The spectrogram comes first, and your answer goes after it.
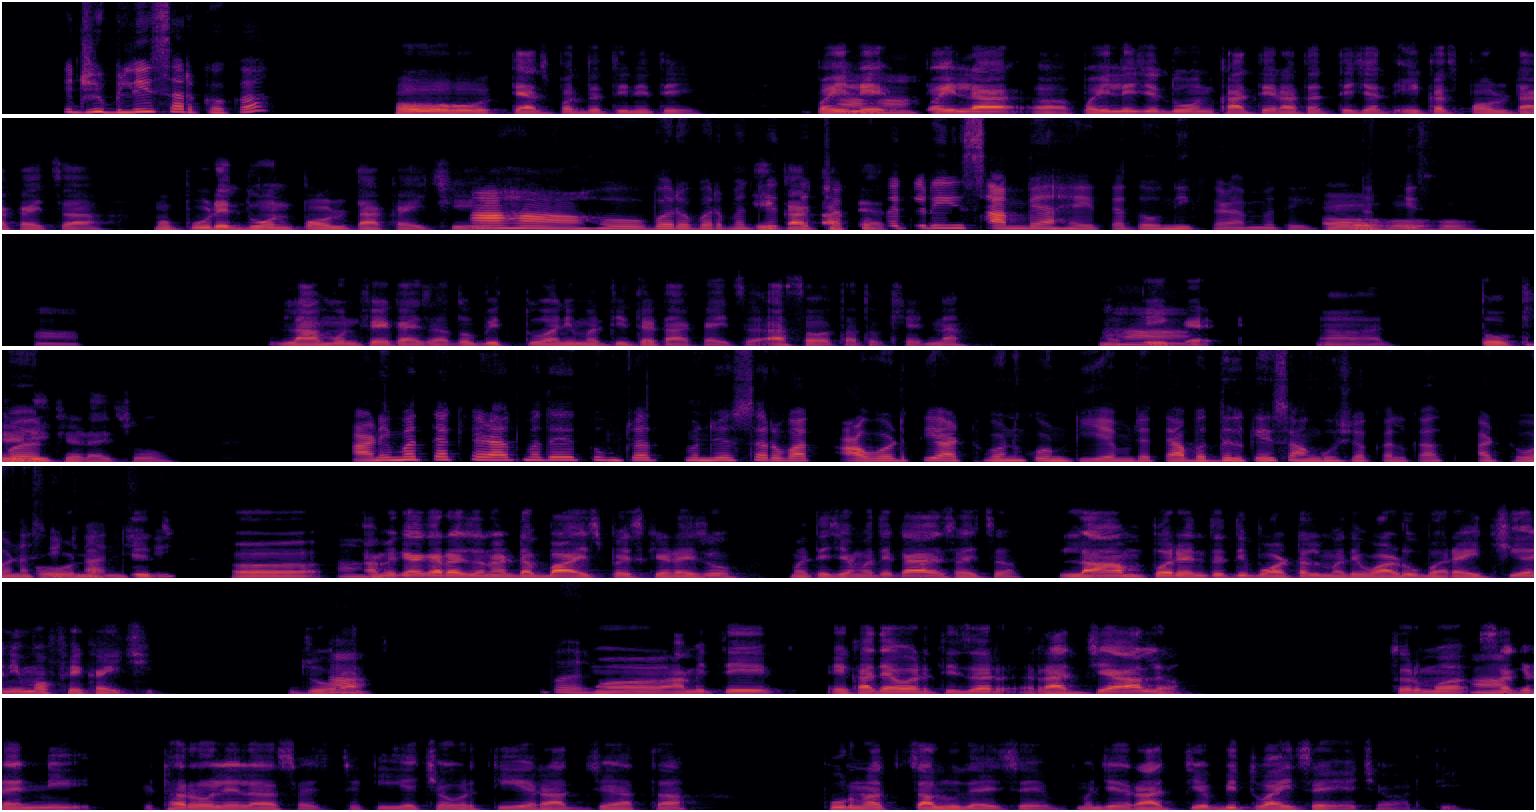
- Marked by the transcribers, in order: other background noise; tapping; laughing while speaking: "त्याबद्दल"
- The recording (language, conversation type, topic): Marathi, podcast, तुमच्या वाडीत लहानपणी खेळलेल्या खेळांची तुम्हाला कशी आठवण येते?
